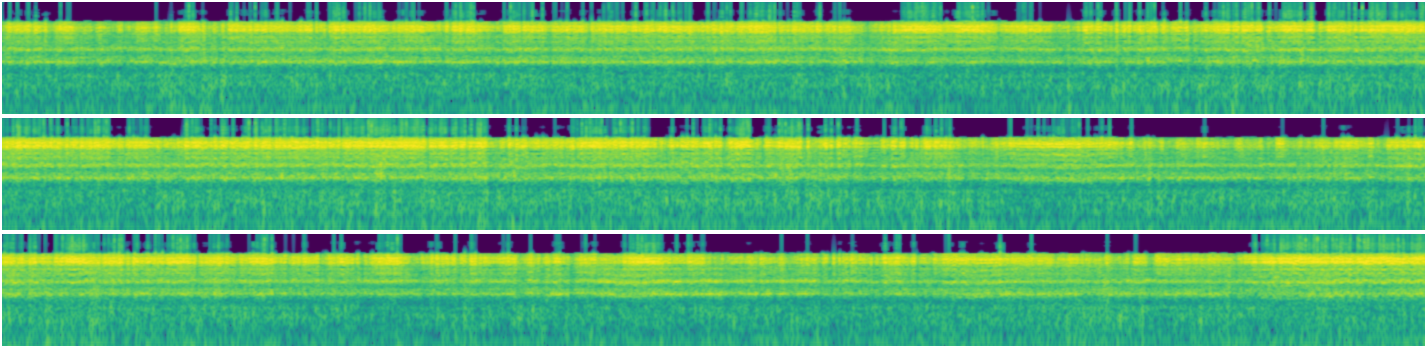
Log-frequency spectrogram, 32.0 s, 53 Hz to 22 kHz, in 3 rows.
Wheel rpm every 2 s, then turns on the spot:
230, 230, 230, 230, 230, 230, 230, 230, 230, 220, 230, 230, 230, 230, 220, 210.
none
